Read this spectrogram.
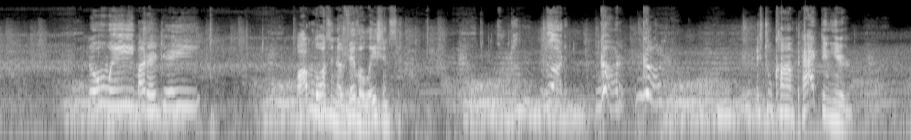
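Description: A young man exclaims loudly in fright.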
